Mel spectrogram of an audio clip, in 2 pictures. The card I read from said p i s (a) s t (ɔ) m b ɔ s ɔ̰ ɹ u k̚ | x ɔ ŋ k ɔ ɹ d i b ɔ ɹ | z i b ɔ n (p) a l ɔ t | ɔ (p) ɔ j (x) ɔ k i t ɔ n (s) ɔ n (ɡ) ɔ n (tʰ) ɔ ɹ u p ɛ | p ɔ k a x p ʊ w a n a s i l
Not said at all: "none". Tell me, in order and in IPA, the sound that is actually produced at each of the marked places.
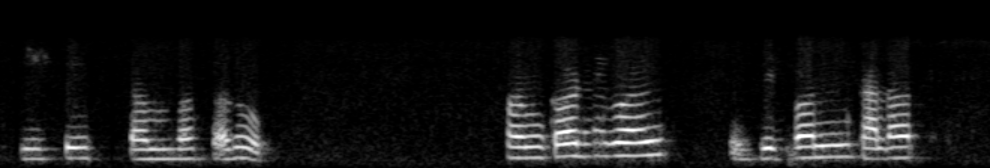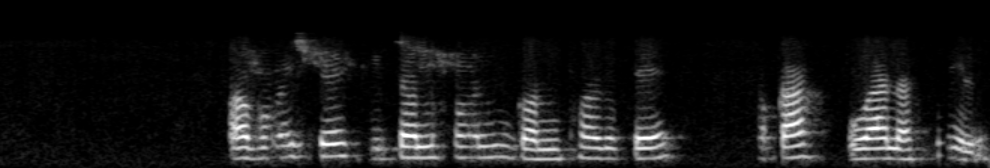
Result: i, ɔ, k, b, s, x, ɡ, tʰ

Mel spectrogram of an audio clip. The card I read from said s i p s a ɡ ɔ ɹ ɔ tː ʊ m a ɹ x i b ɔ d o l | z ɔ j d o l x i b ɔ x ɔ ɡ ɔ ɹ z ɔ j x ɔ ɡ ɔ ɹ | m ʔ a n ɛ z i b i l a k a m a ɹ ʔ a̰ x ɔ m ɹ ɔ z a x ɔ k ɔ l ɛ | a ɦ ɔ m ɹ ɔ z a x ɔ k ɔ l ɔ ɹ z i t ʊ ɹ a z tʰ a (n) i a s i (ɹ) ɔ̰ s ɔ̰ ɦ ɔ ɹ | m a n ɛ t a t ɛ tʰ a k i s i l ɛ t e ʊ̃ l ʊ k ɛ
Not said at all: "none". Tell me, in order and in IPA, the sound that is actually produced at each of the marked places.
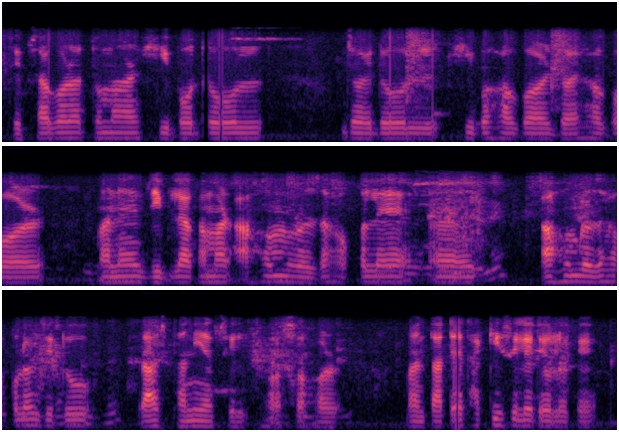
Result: n, l

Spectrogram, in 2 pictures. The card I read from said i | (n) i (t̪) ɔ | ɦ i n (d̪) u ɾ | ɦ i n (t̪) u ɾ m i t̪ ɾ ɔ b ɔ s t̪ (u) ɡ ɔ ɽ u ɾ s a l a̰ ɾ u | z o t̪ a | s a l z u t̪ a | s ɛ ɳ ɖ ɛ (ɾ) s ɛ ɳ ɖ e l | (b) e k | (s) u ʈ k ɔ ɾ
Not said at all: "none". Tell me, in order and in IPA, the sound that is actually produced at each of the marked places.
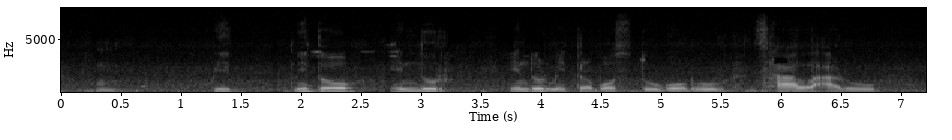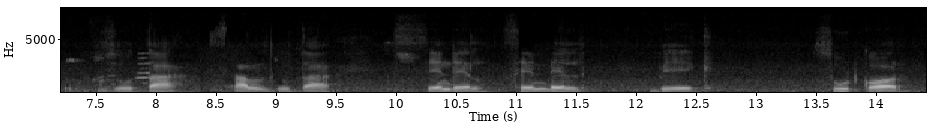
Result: m, t̪, d̪, d̪, u, l, b, s

